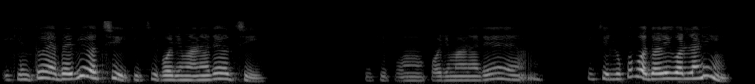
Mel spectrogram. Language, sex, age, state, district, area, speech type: Odia, female, 30-45, Odisha, Mayurbhanj, rural, spontaneous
